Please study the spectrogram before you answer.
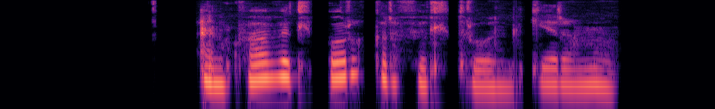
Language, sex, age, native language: Icelandic, female, 20-29, Icelandic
